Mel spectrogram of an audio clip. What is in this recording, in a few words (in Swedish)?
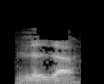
"lua", skanskaord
